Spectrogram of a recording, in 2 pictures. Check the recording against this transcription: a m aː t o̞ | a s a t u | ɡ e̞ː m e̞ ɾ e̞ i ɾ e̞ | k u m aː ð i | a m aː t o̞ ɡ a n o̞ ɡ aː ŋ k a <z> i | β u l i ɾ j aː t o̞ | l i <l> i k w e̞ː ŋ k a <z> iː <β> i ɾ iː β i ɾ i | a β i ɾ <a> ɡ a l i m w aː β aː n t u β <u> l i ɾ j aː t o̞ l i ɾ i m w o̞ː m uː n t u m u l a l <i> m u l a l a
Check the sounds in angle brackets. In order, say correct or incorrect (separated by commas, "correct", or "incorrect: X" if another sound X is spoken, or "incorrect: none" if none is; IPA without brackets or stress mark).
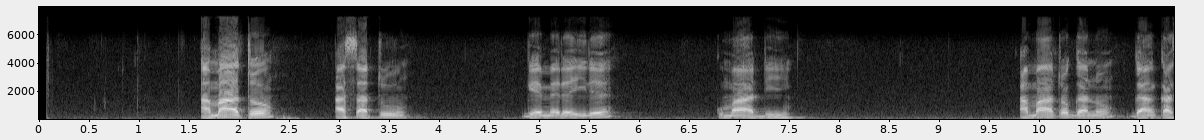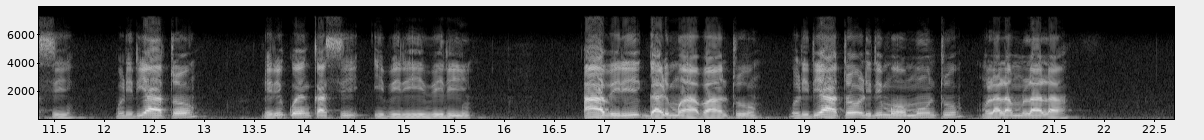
incorrect: s, incorrect: ɾ, incorrect: s, correct, incorrect: i, correct, incorrect: a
